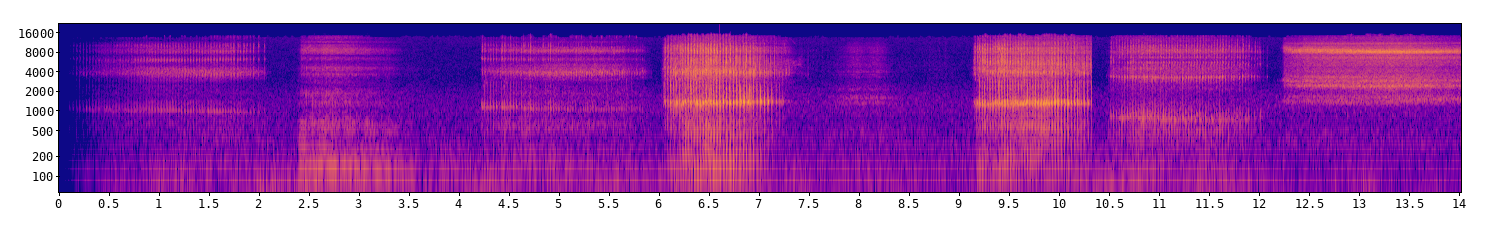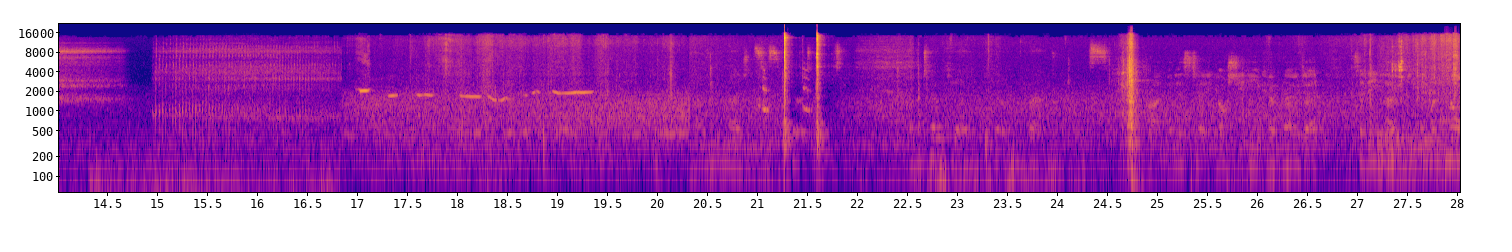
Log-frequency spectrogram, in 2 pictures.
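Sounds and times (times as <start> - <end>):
person snoring loudly: 0.1 - 3.6, 4.2 - 7.4, 9.2 - 16.9.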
